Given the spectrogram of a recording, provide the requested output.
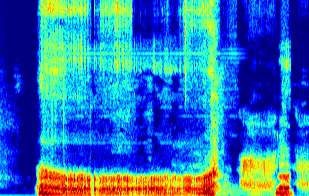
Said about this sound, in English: I hear a dog growling.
